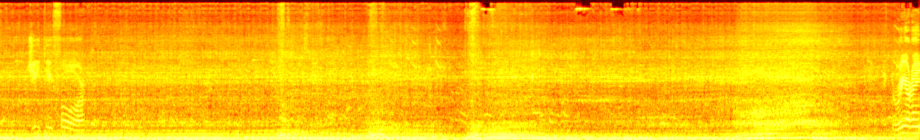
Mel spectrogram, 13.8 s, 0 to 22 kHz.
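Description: A Ferrari Dino 308 GT4 with its rear-mounted V8 revs nearby at a street gathering, a rough steady engine note rising and falling under crowd chatter and talk.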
